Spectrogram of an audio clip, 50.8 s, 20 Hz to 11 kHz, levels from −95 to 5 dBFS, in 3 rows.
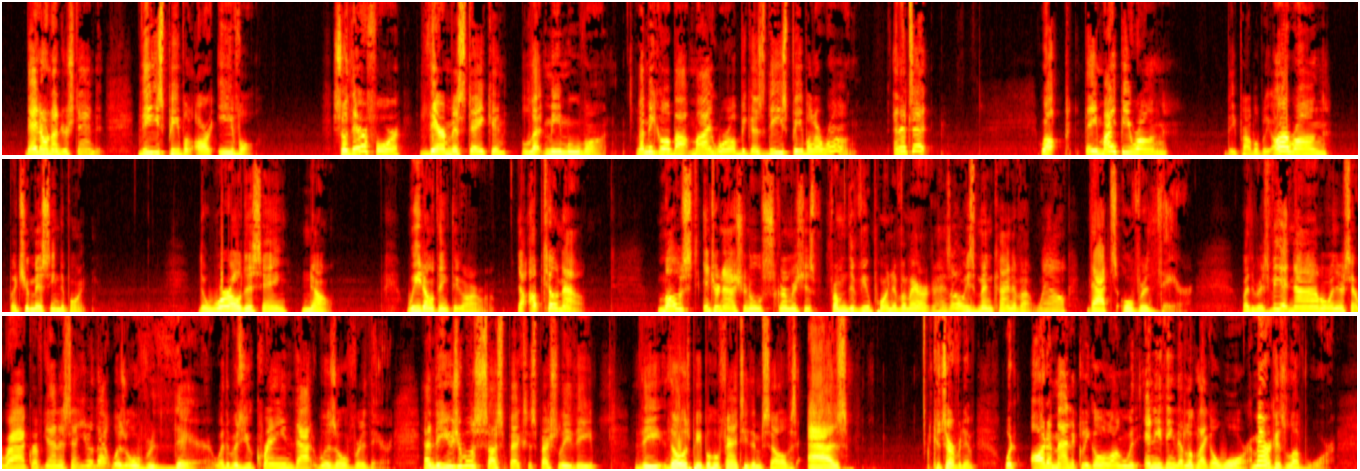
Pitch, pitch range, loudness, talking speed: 185 Hz, 150-230 Hz, -16 LUFS, 150 wpm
